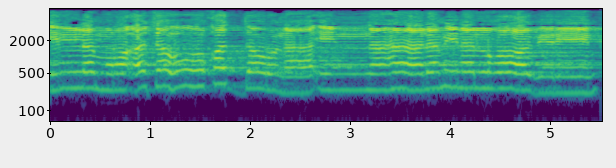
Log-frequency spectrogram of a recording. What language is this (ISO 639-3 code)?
ara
